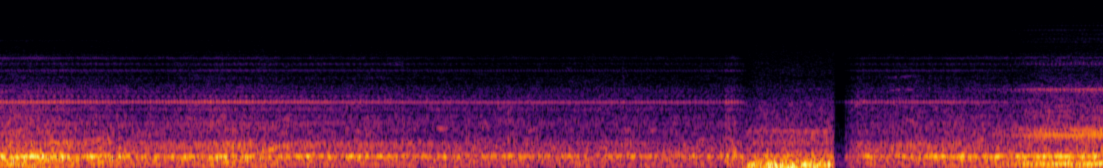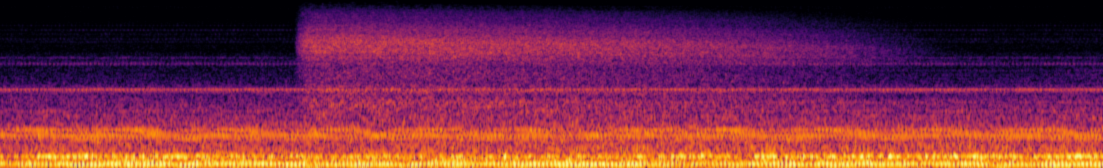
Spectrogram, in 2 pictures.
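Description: An electric train hums steadily while standing still.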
